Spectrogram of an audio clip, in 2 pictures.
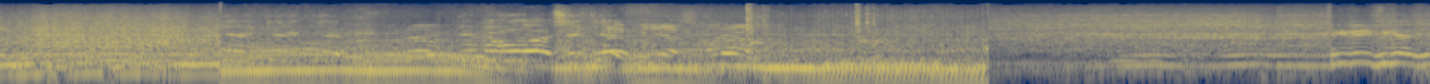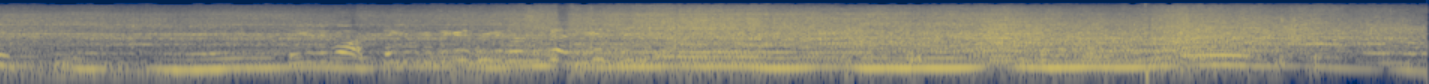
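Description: An engine revs hard as an off-road vehicle climbs a steep slope.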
